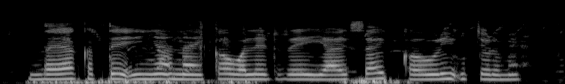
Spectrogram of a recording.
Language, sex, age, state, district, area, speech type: Santali, female, 18-30, Jharkhand, Seraikela Kharsawan, rural, read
